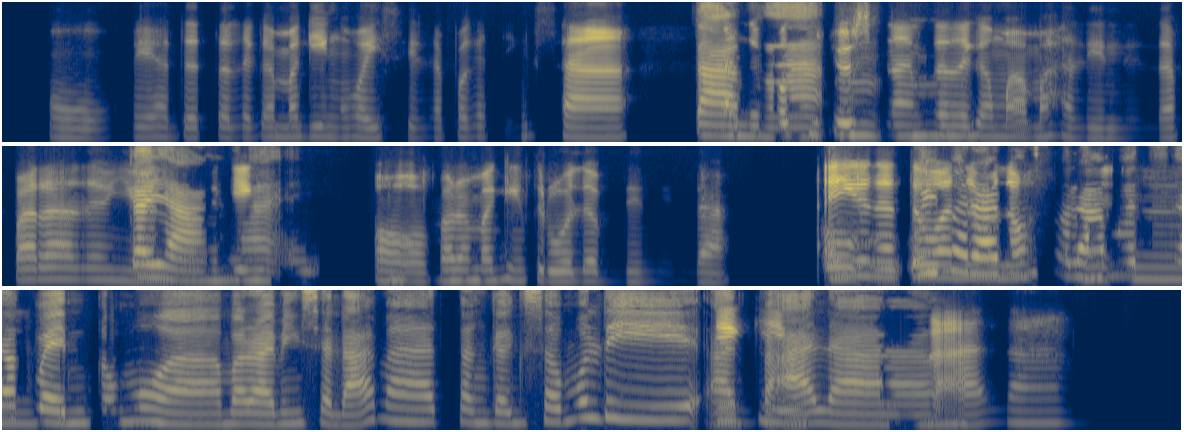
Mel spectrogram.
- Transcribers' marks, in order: distorted speech; static
- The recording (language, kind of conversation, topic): Filipino, unstructured, Paano mo ilalarawan ang tunay na pagmamahal?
